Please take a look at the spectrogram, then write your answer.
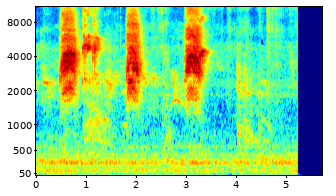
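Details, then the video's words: Indian talking parrot, happy mood, uttering three loud raspy squawks roughly one second apart over low room noise, then quiet. "Indian Talking Parrot"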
